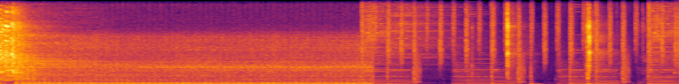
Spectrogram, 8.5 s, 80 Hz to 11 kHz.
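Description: A CFMOTO CFORCE 600 ATV engine idles steadily and loudly up close for several seconds to warm up, then cuts off, followed by intermittent clattering and handling noises.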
